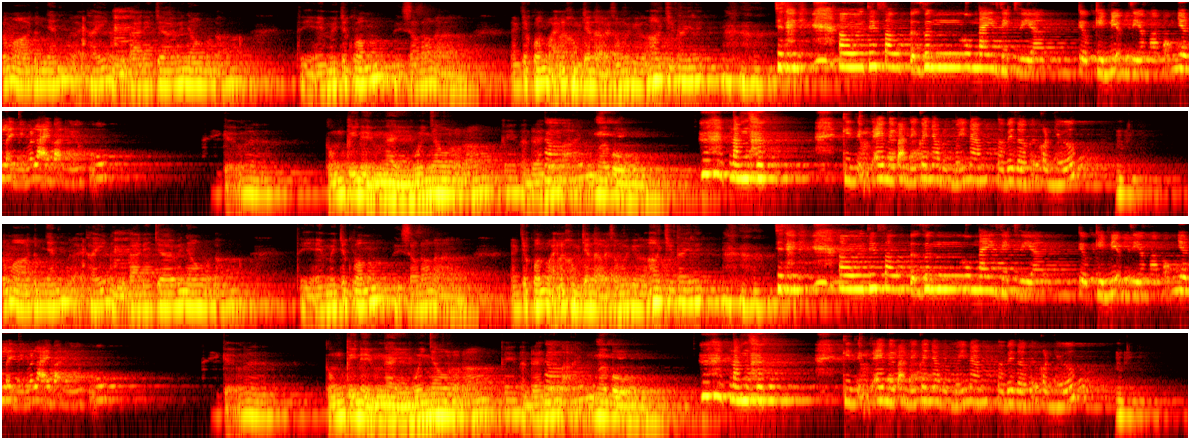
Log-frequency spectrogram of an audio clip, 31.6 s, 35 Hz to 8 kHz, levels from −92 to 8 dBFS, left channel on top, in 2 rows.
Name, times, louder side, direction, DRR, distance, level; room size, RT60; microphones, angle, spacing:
voice 1, 0.0-3.2 4.0-6.2 6.8-9.3 9.6-10.1 18.8-19.4 20.1-24.4 30.7-30.9, equal, 70° right, 4 dB, 4.0 m, -22 dB
voice 2, 1.5-1.8 10.3-17.3 23.0-23.9 25.1-26.2 26.7-30.2, left 1 dB, 25° left, 1 dB, 2.1 m, -23 dB
29.5 x 28.5 x 6.3 m, 2.1 s
head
